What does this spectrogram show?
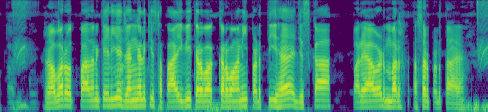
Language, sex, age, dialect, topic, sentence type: Hindi, male, 18-24, Kanauji Braj Bhasha, agriculture, statement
